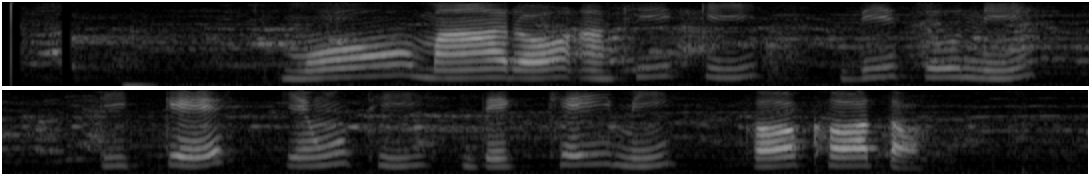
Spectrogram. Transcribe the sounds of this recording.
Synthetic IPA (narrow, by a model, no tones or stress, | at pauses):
momaɾɔãkʰiki | d̪it͡ʃuni | pike | keũʈ̪ʰid̪ekʰejmi | kɔkʰɔt̪ɔ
